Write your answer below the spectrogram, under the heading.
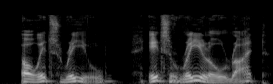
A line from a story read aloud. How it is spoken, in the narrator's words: said Vimes bitterly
